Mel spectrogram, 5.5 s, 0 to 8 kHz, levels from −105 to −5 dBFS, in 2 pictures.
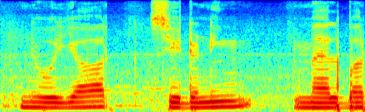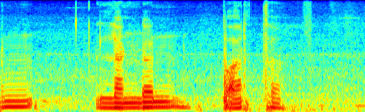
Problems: background sounds at intervals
